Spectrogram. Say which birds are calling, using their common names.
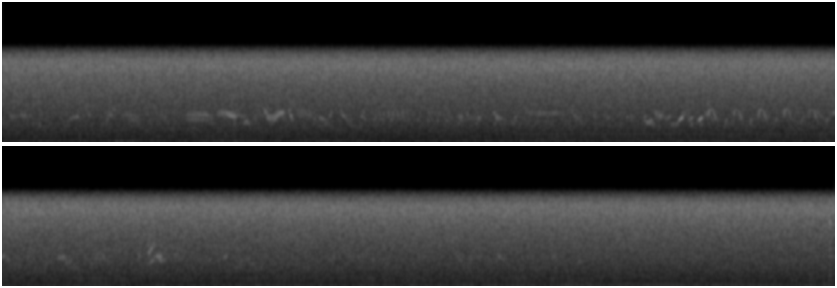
Eurasian Skylark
